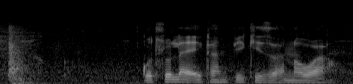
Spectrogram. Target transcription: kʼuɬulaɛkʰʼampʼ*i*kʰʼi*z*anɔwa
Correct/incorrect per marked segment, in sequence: correct, correct

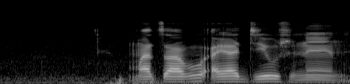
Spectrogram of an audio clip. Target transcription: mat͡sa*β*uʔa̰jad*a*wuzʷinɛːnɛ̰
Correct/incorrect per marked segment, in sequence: correct, incorrect

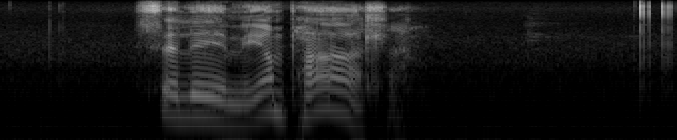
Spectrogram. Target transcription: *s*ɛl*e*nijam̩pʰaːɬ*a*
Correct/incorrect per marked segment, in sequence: correct, correct, correct

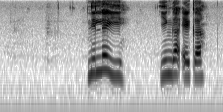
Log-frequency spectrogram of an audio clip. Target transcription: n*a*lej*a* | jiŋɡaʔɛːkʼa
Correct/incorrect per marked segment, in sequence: incorrect, incorrect

